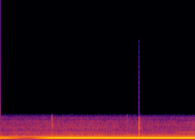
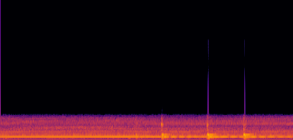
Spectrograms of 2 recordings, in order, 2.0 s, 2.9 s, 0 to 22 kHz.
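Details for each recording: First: Circa-1949 Precision E-200-C RF signal generator after restoring the original carbon-composition resistor: clean steady tone around 400 Hz with a fainter overtone; the internal audio modulation, previously nearly dead, now comes through properly. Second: Circa-1949 Precision E-200-C RF signal generator, audio modulation oscillator section under repair: steady ~600 Hz hum breaks into crackles and pops when the old tube is tapped; microphonic vacuum tube.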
